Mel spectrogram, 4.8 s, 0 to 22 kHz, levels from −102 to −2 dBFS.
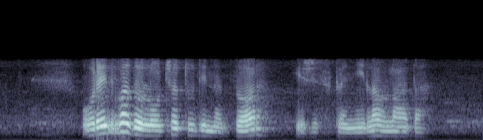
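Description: From 1.08 to 1.17 s, before "določa tudi nadzor je", bit errors on the ADPCM link upset the decoder's step size, causing pops and a rough burst that appear as broadband spectrogram streaks and jagged waveform jumps.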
